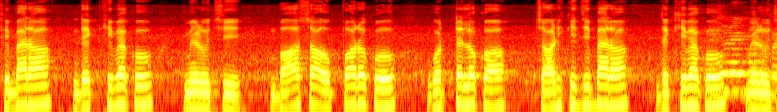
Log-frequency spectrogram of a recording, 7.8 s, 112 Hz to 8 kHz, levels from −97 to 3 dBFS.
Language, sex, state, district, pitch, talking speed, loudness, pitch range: Odia, male, Odisha, Malkangiri, 140 Hz, 85 wpm, -13 LUFS, 125-150 Hz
